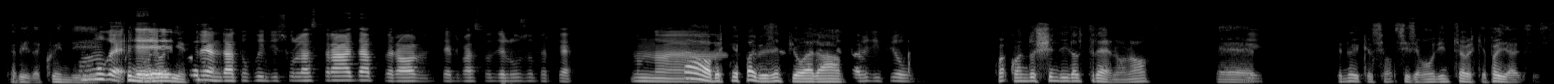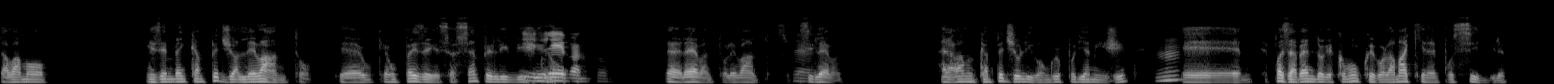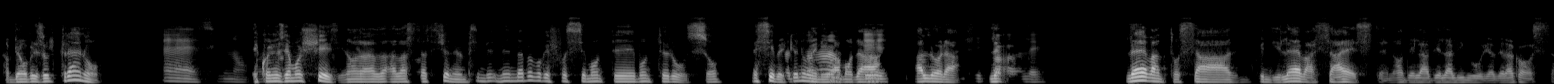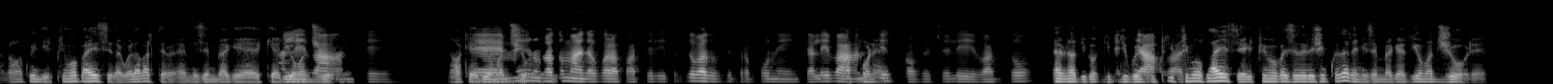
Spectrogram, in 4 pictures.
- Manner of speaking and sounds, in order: "Comunque" said as "comugue"; distorted speech; drawn out: "non"; unintelligible speech; "per esempio" said as "presempio"; tapping; "Okay" said as "kay"; "quando" said as "quanno"; unintelligible speech; "proprio" said as "popio"; other noise
- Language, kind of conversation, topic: Italian, unstructured, Qual è stato il tuo viaggio più deludente e perché?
